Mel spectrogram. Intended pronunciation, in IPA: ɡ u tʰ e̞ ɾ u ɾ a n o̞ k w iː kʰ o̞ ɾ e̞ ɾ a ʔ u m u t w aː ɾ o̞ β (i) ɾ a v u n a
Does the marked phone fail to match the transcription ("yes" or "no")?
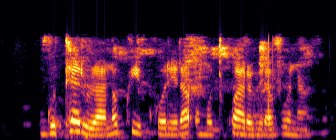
no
